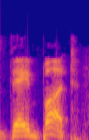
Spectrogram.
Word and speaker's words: debut: Wake Up with Whoopi made its debut today on... Anthony, the T is silent. Ah. Not really. I think it's kind of a soft T. Debut. Debut.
